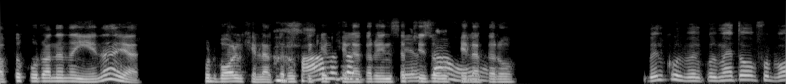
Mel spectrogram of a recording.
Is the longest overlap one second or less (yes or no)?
no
